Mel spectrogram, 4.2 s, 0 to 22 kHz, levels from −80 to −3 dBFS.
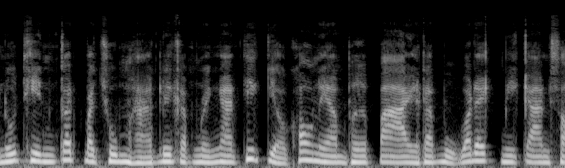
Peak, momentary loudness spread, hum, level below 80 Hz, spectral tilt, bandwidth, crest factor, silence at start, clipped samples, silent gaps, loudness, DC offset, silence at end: -6 dBFS; 3 LU; none; -46 dBFS; -7 dB/octave; 10 kHz; 14 dB; 0 s; under 0.1%; none; -21 LUFS; under 0.1%; 0 s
